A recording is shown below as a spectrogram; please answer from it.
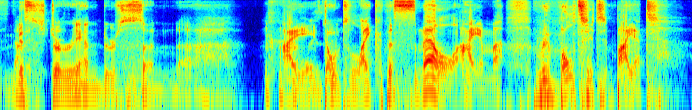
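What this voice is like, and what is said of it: Agent Smith impression, crisp consonants. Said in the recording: “not a bad impression ... Agent Smith ... I nailed the mannerisms, man. I nailed the like way he says and pronounces certain consonants.”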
